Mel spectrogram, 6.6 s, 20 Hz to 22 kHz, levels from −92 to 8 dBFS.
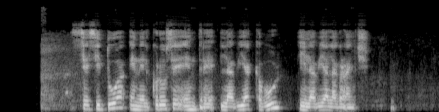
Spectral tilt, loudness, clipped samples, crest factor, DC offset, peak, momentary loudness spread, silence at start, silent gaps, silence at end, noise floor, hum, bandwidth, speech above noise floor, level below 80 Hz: -5 dB/octave; -14 LUFS; under 0.1%; 14 dB; under 0.1%; 0 dBFS; 13 LU; 0.6 s; none; 0.7 s; -54 dBFS; none; 9.6 kHz; 41 dB; -50 dBFS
